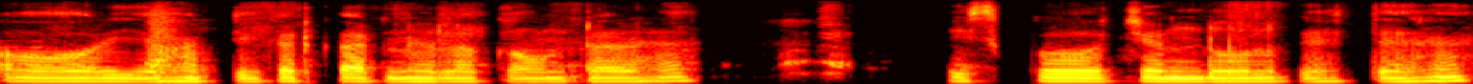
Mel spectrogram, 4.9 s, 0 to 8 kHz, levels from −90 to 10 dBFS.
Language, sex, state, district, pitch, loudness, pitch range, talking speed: Hindi, male, Bihar, Muzaffarpur, 120 Hz, -16 LUFS, 115-130 Hz, 135 wpm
